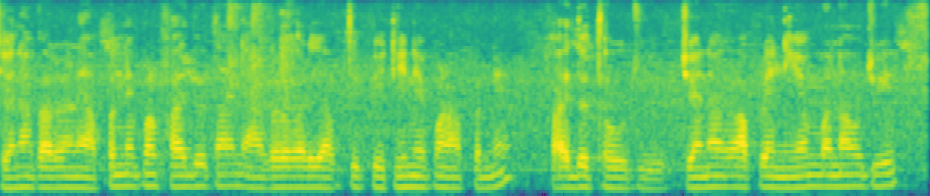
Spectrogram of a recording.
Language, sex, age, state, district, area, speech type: Gujarati, male, 18-30, Gujarat, Aravalli, urban, spontaneous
